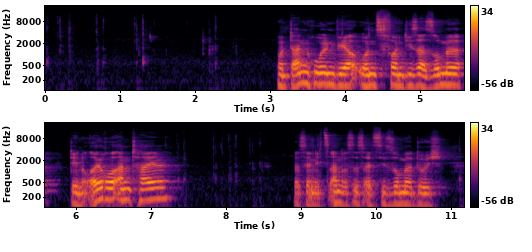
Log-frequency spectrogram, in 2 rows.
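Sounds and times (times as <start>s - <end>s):
typing code on a computer keyboard: 0.0s - 2.6s, 7.3s - 9.4s
speech: 3.1s - 7.4s, 8.9s - 11.0s.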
